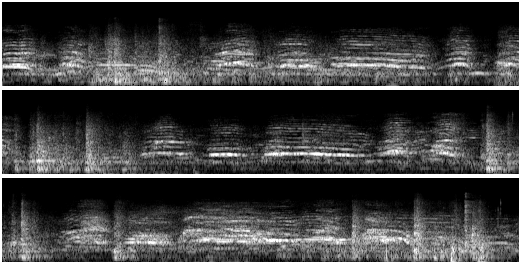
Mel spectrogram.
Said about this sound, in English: Crowd clearly very involved in the game. Something you love to see, not only as a soccer fan, but as someone part of the community. Clearly, Port Washington, they do their sporting events correctly.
